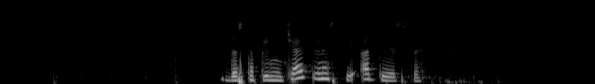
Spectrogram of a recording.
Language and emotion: Russian, neutral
